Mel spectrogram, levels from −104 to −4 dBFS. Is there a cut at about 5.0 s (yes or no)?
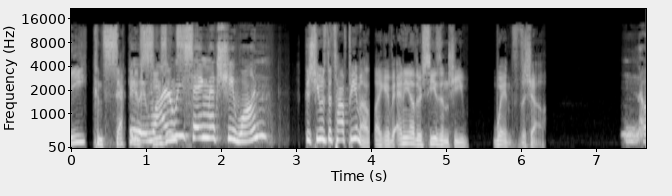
yes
